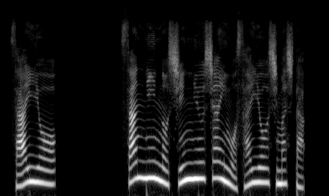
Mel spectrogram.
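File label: Japanese word, japanese phrases; essential japanese phrases for your workplace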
